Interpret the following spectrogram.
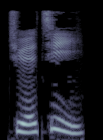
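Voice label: "绝技", Mandarin Chinese; chinese flashcards; hsk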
